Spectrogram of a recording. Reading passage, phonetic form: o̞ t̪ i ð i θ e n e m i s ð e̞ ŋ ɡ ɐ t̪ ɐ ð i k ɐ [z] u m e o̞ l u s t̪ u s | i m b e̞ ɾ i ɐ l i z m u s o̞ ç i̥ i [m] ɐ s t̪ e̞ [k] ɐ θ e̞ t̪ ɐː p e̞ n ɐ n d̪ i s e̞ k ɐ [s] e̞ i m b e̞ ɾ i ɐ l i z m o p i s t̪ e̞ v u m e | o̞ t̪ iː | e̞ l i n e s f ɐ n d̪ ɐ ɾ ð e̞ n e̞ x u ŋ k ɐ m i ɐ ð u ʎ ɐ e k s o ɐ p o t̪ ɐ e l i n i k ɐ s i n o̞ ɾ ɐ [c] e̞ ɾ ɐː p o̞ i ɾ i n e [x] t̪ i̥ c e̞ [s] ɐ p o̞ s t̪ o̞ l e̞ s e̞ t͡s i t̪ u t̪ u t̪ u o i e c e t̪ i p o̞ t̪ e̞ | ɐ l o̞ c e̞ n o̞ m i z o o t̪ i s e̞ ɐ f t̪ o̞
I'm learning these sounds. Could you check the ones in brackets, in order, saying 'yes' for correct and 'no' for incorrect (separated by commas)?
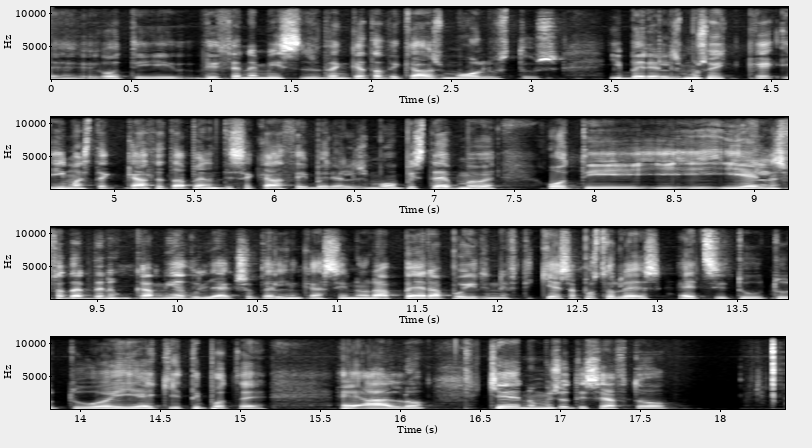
yes, yes, yes, no, no, no, yes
